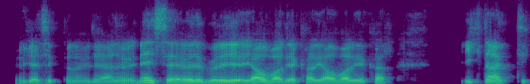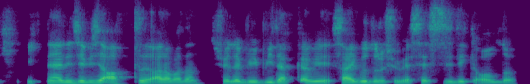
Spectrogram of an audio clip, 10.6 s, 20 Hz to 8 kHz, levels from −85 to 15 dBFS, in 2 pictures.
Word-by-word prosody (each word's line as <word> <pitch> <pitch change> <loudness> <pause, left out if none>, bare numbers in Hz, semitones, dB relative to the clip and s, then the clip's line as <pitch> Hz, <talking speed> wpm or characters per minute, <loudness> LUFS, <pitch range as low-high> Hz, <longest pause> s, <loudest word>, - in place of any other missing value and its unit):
Ya - - -7
gerçekten 100 -2 -4
öyle, 95 0 -7
yani, 100 +3 -3
neyse - - +2
öyle 80 -5 +3
böyle, - - +3
yalvar 115 - +4
yakar, 105 +1 0
yalvar 115 0 +3
yakar, 100 +8 -2 0.7
ikna - - +1
ettik. - - -10
İkna 285 - -3
edince 125 -2 +1
bizi 125 +4 +2
attı 120 0 0
arabadan. 100 +3 0
Şöyle 110 -1 -2
bir 110 0 -3
1 120 0 -3
dakika, 105 0 0
bir 110 - 0
saygı 105 +2 +1
duruşu 95 -2 -5
ve - - -4
sessizlik 100 0 -5
oldu 90 -1 -5
105 Hz, 160 wpm, -23 LUFS, 100-120 Hz, 0.7 s, yalvar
